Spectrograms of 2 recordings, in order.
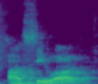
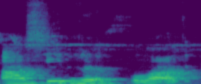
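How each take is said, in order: First: "आशीर्वाद" without the र, as "आसीवाद"; misspelt reading. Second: "आशीर्वाद" slowly with a separate र before वाद; correct reading, sounded out. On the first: Teacher reading out a wrong option, "आशीर्वाद" said as "आसीवाद". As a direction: drop the र from "आशीर्वाद". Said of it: "ये भी गलत है". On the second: Teacher giving the correct option, "आशीर्वाद" slow with the र clearly separate. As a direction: sound out आ-शी-र-वाद, half speed. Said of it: "ये correct हो जाएगा". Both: Shown as a demonstration.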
